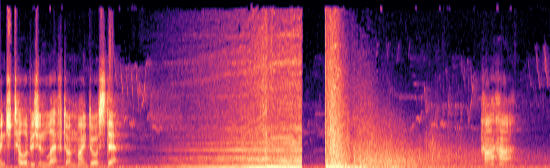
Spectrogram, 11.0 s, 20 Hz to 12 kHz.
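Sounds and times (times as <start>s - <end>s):
speech: 0.0s - 2.5s
steady loud noise: 3.2s - 6.1s
gunshot in a video shooting game: 6.5s - 9.8s.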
